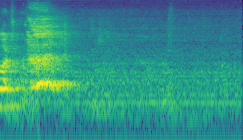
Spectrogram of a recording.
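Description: A brief vocal exclamation from a stage actor in the first half-second or so, then only a faint steady hum of the hall.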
